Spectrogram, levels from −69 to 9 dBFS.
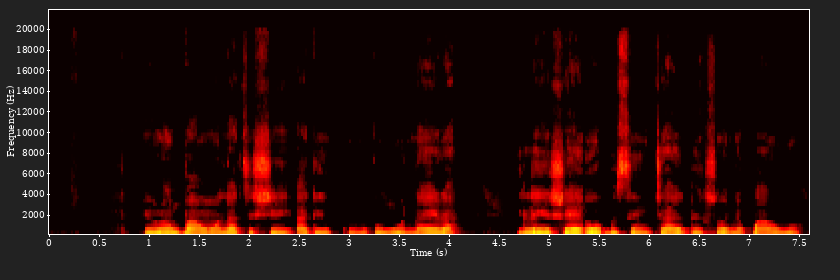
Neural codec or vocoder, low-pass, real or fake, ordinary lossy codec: none; none; real; none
